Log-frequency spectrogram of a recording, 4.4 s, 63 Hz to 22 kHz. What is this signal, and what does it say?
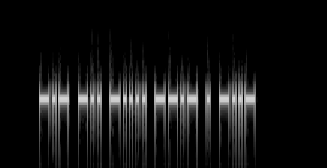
Morse code, heard as a keyed tone, about 28 wpm, 700 Hz. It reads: KD6QEX
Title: USA Call Signs - 6 Characters - 2x Character Spacing - 28wpm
